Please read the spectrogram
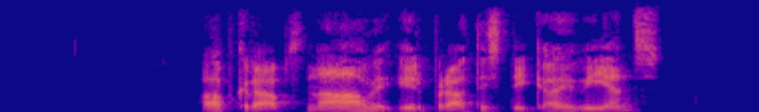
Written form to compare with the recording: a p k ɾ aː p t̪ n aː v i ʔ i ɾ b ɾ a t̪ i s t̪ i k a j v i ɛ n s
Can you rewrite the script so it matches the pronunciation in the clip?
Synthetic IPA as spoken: a p k ɾ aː p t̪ n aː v i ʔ i ɾ p ɾ a t̪ i s t̪ i k a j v i ɛ n s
